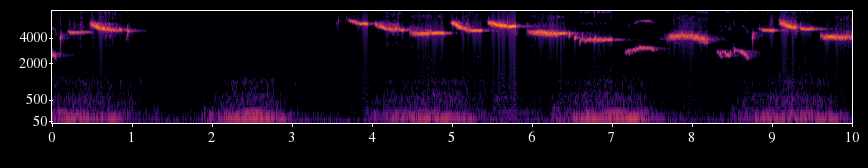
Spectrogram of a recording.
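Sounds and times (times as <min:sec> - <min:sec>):
golden-bellied gerygone song: 0:00.0 - 0:01.3, 0:03.6 - 0:09.9.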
